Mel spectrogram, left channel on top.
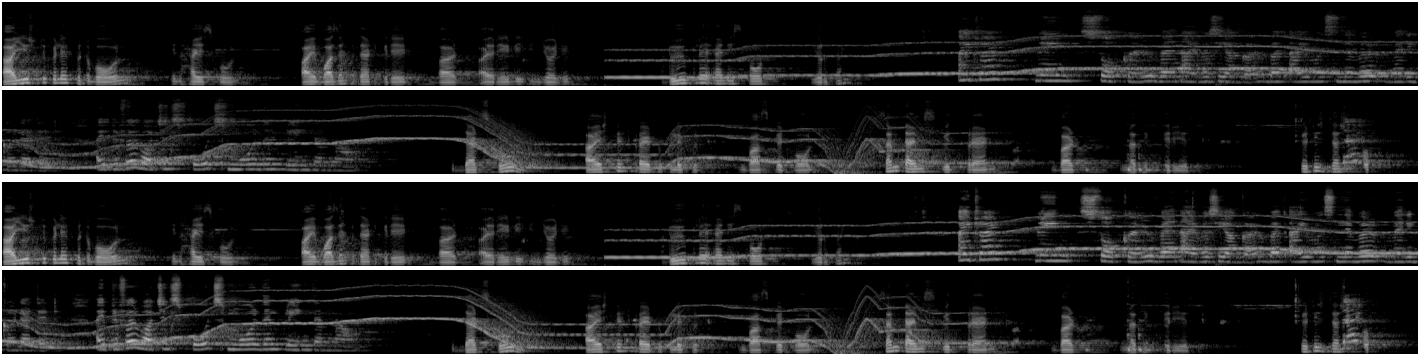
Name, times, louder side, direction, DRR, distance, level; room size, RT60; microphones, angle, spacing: voice 1, 0.0-1.3 1.7-2.4 3.0-4.0 4.4-5.7 6.7-7.6 8.1-8.5 18.7-19.4 20.0-21.1 21.5-22.3 23.0-24.1 24.7-24.9 25.3-25.5 25.9-26.0 27.2-27.8, equal, ahead, 8 dB, 0.9 m, -32 dB
voice 2, 2.5-2.8 9.3-10.1 10.3-17.7 24.2-24.3 25.4-25.7 26.5-27.2 27.5-27.8, right 5 dB, 65° right, 3 dB, 2.5 m, -35 dB
Musical instrument, 6.0-24.0, right 2 dB, 45° right, 6.4 m, -38 dB
29.5 x 23.5 x 7.1 m, 1.3 s
head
